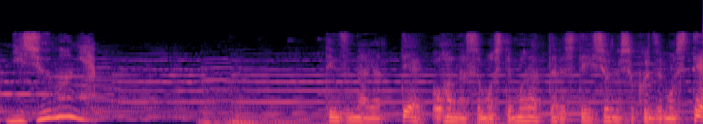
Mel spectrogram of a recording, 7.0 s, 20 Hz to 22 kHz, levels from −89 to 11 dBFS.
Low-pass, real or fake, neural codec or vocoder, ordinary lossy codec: 7.2 kHz; real; none; none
